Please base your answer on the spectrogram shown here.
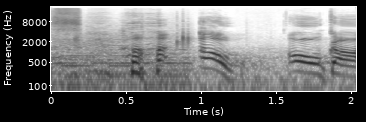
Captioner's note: crack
